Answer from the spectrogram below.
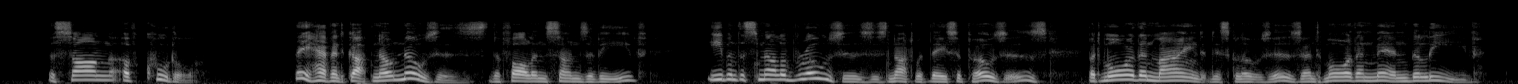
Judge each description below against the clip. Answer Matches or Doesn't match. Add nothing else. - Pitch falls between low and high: Matches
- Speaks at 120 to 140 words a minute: Matches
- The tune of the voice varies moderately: Doesn't match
